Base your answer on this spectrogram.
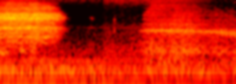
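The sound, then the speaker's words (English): A deep breath taken in during a short visualization exercise: a brief airy rush at the start that cuts off abruptly, followed by near quiet and then a faint, steady high hum. “take it all in and then take another deep breath in”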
